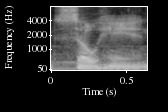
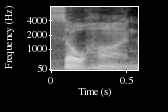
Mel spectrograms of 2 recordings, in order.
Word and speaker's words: Sohan: have that Sohan right sorry I always say it wrong I think I've gotten so used to saying soan it's Sohan right Sohan looking like it's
